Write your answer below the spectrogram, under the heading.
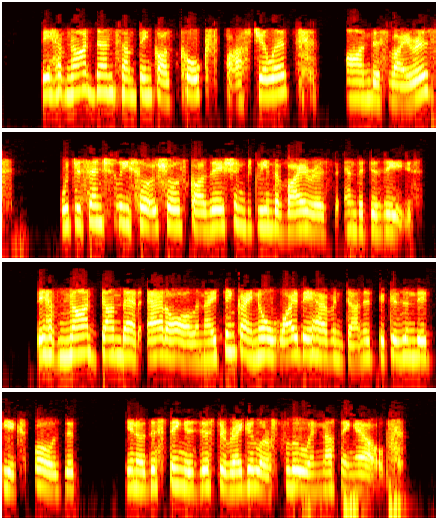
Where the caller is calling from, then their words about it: California, United States; I'm calling from California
